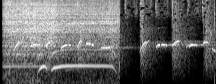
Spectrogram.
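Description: Wind rushing over the microphone on a zipline ride, cutting off suddenly about two and a half seconds in. A whistled tune runs through it with short gliding notes, and it carries on after the wind stops.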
